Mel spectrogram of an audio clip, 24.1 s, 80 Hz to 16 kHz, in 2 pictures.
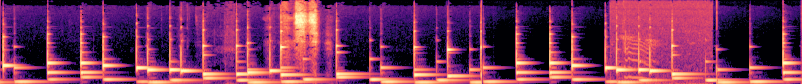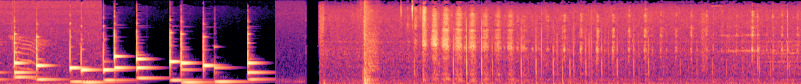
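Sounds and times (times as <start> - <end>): marimba-like tune: 0.0 - 16.2
sharp knock: 17.4 - 17.8
rapid clicks and taps: 18.2 - 24.0.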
